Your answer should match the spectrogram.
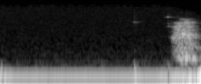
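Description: Near silence with a low steady hum, then a person drawing a breath near the end.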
